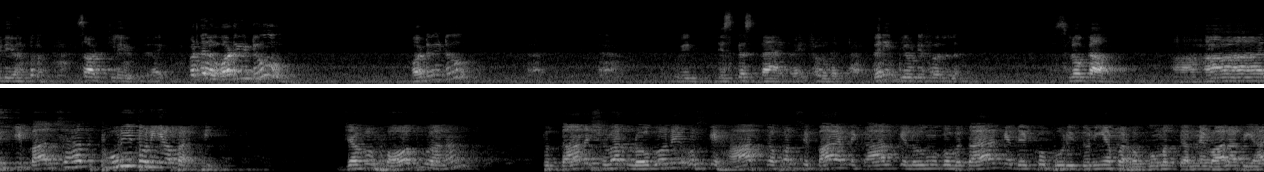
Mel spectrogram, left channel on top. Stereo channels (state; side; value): different; both; correlation -0.01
